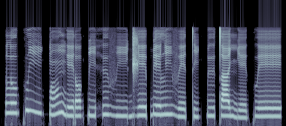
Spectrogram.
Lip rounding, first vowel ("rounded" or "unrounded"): rounded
